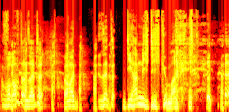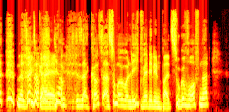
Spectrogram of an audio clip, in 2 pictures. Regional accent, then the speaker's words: Germany; da sind wir als Deutsche ja immer sehr, sehr kritisch

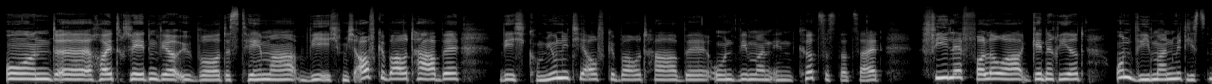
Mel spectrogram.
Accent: Sicily, Italy; German is a second language; ich komme ja aus Süditalien, Sizilien, und da spricht man ganz anders. Also wir schwätzen ja auch auf Schwäbisch, so das ist unser Dialekt. Und bei mir in Sizilien habe ich das sizilianische Dialekt.

